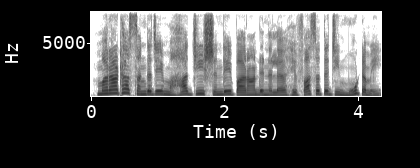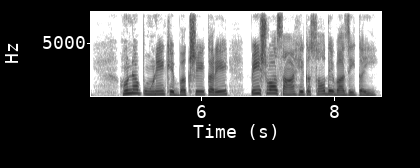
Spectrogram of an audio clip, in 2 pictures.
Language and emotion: Sindhi, neutral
